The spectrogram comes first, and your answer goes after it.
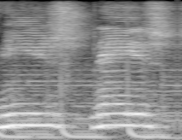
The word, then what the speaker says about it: neige: So I've heard it pronounced a bunch of different ways, neige. My daughter speaks French. She says it's neige, so I'm going with that.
